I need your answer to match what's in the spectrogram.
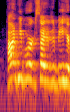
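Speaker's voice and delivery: fast, loud, high pep; hyped presenter. Retold or imitated. Presenter asking the crowd, hyped and fast.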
